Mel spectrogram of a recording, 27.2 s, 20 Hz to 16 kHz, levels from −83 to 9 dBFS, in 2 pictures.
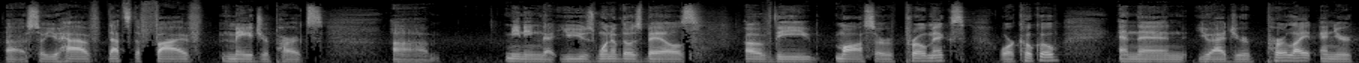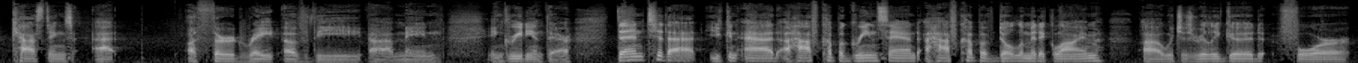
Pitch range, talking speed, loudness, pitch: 95-110 Hz, 150 wpm, -26 LUFS, 100 Hz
